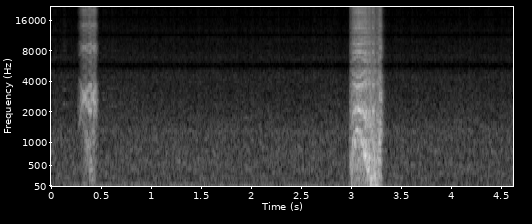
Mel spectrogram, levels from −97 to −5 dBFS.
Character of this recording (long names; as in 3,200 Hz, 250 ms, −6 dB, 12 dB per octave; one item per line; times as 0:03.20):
aliases and images of a low sample rate 5,700 Hz, jitter 0%
a shimmering, thickened sound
